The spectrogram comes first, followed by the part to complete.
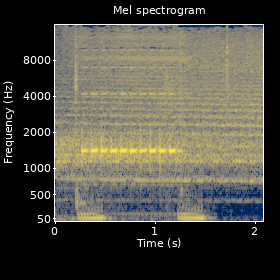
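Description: A telephone ringing with one fast trilling ring about a second long, over two low bass thuds.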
